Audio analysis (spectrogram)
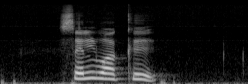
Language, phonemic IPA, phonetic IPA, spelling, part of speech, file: Tamil, /tʃɛlʋɑːkːɯ/, [se̞lʋäːkːɯ], செல்வாக்கு, noun, Ta-செல்வாக்கு.ogg
- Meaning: influence, power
